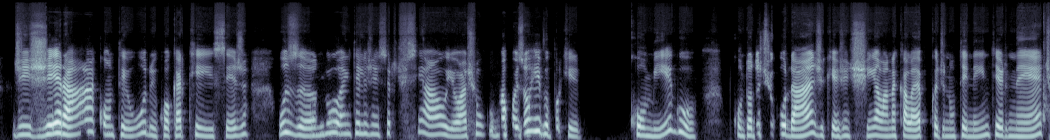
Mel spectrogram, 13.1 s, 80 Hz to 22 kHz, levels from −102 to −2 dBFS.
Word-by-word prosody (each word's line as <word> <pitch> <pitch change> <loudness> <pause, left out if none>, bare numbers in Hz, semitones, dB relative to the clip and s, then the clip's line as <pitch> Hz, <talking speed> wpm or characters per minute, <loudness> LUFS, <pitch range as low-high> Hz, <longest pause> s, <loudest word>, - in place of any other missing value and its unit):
de 240 +2 -1
gerar 255 - +7
conteúdo, 240 +1 -4
em 205 - -5
qualquer 215 +2 -1
que 215 -3 -4
seja, 210 +7 -5 0.4
usando 245 0 -1
a 260 - -2
inteligência 265 -1 -5
artificial, 250 -5 -2
e 205 - -3
eu 195 0 +1
acho 240 +5 -3
uma 235 +3 -1
coisa 235 +4 -1
horrível, 340 -7 +3
porque 210 -6 -7 0.6
comigo, 235 - -1 0.4
com 235 -8 -5
toda 220 +6 -1
a - - -9
dificuldade 245 -2 +2
que 205 - -7
a 200 - -1
gente 210 0 -7
tinha 220 +1 0
lá 200 -1 0
naquela 210 -2 +2
época, 210 +4 -1
de 205 - -10
não 200 0 -6
ter 210 +1 0
nem 190 +1 -6
internet 215 -1 -1
230 Hz, 160 wpm, -24 LUFS, 205-255 Hz, 0.6 s, gerar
